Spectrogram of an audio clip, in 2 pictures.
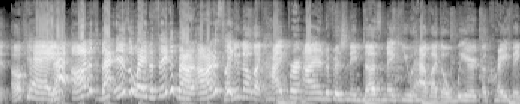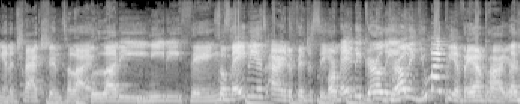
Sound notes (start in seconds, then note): none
